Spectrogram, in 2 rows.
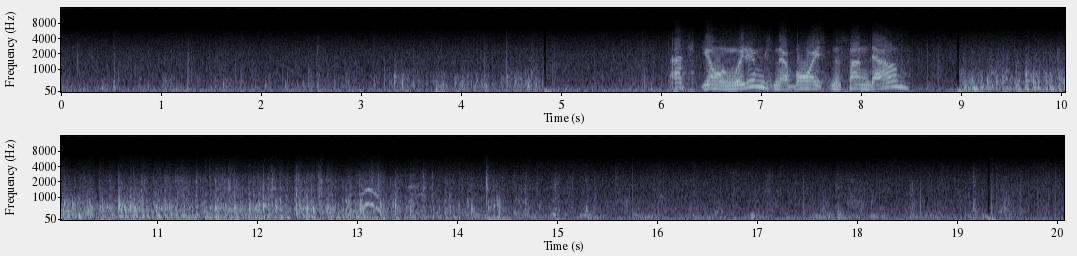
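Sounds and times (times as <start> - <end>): horse hoofbeats on dirt: 0.0 - 4.9, 9.0 - 19.6.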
